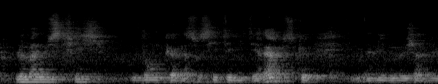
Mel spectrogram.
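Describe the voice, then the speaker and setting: With a southwestern French accent, a man speaks at a fairly slow pace in a fairly low pitch and ordinary pitch variation. Noticeable background noise and audible room echo are present. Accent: southwest French. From southwest France. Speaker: novelist and postal worker. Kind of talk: interview. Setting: studio. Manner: hesitant, many fillers.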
